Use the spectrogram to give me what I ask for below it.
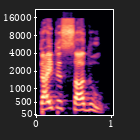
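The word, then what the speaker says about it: Titas Sadhu: one last topic uh Titus sadu I'm told that's how you pronounce the name where Harman prit is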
